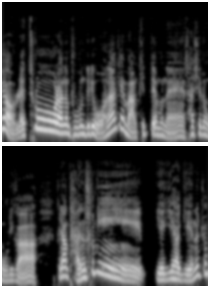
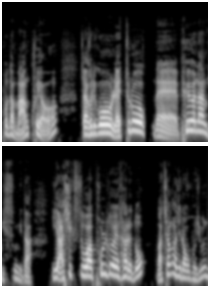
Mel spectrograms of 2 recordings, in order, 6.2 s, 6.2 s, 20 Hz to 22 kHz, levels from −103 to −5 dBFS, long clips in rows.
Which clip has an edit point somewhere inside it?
second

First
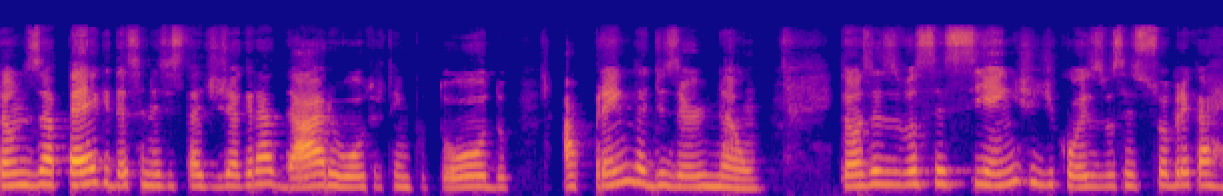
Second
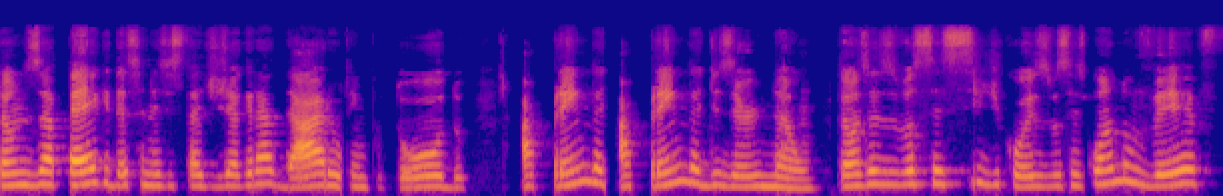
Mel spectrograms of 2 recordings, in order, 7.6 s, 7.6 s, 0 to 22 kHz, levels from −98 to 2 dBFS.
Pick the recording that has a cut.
second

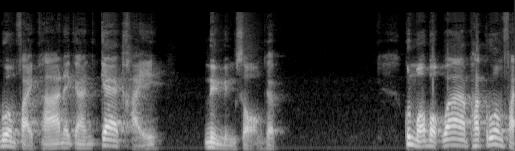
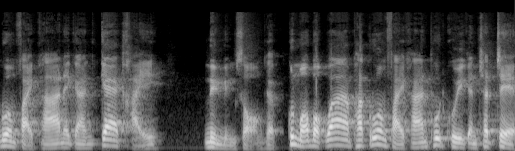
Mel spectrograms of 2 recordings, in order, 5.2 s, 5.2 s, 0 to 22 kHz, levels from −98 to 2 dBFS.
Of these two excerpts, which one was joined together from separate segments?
second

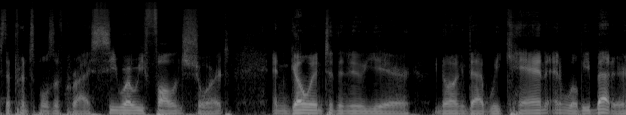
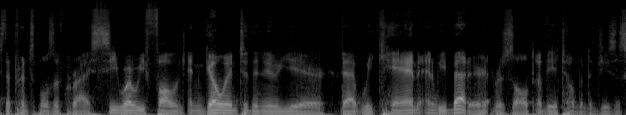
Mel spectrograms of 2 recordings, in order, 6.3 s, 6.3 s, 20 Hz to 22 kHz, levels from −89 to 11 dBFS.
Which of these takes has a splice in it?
second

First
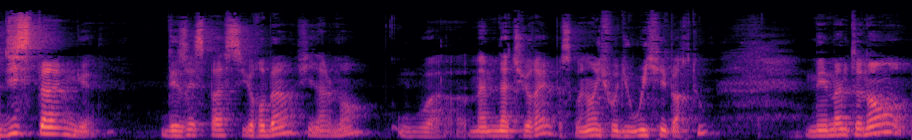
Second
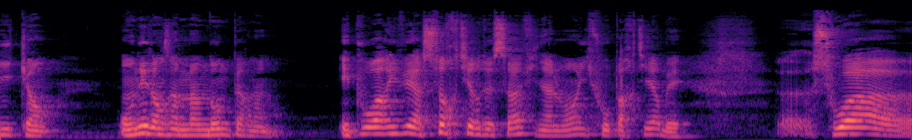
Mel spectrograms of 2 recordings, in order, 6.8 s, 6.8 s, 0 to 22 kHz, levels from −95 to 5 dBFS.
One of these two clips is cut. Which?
first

